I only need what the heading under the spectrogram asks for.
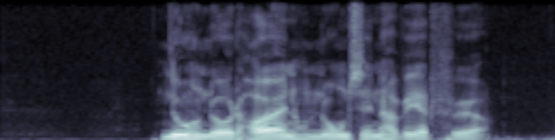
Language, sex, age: Danish, male, 59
